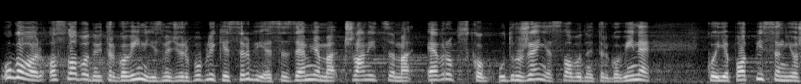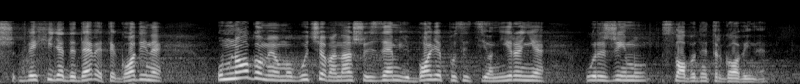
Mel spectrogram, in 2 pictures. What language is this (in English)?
Serbian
